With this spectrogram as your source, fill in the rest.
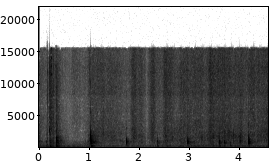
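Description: A plastic-gloved hand squishes and kneads minced meat in a bowl, with crinkling plastic.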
